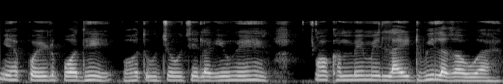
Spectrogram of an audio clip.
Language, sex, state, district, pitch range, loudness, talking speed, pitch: Hindi, female, Goa, North and South Goa, 185-200 Hz, -18 LUFS, 200 wpm, 190 Hz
